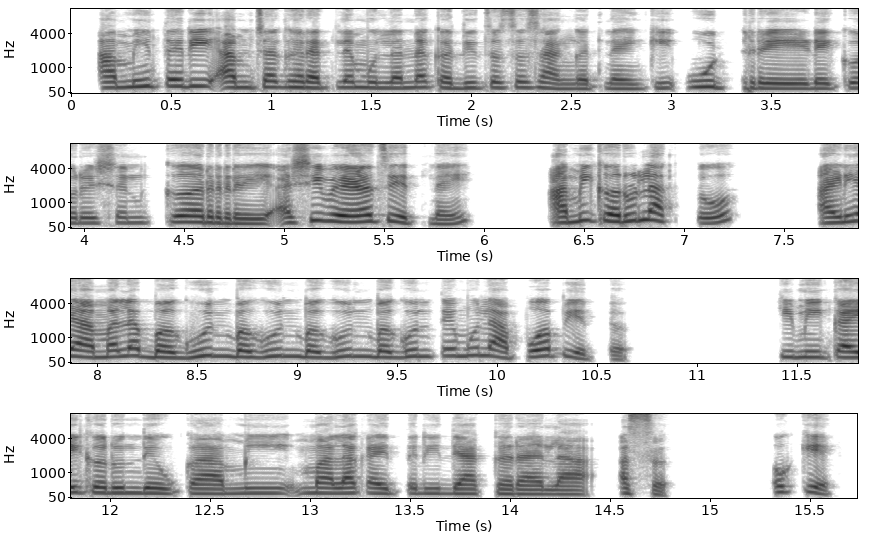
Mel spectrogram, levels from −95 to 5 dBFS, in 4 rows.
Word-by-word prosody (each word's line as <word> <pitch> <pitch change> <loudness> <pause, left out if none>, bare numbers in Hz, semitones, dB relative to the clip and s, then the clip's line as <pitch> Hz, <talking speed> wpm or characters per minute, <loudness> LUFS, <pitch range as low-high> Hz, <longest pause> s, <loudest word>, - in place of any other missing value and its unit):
आम्ही 235 +5 +1
तरी 275 0 +4
आमच्या 225 +1 +1
घरातल्या 230 -1 0
मुलांना 215 +1 -1
कधीच 210 0 -3
असं 225 +1 -3
सांगत 185 -5 -3
नाही, 180 -1 -3
की 205 0 -6
"उठ 240 -4 -4
रे, 190 -1 +2
डेकोरेशन 205 +3 -4
कर 240 -1 +5
रे". 185 -1 +1
अशी 220 +9 +1
वेळच 255 0 +8
येत 230 - +3
नाही. 175 +7 -4 0.4
आम्ही 245 +8 +4
करू 275 -1 +5
लागतो, 270 -8 +1 0.5
आणि 220 +5 +3
आम्हाला 250 +5 +1
बघून-बघून 255 +3 -1
बघून-बघून 245 +2 -3
ते 285 - -3
मुलं 290 0 -2
आपोआप 260 +5 0
येतं 170 -7 -6 0.8
की 245 - -4
"मी 235 0 0
काही 225 -1 +5
करून 210 -2 0
देऊ 200 -2 +1
का?" 185 -1 0
मी, 195 +1 -6
मला 205 0 +1
काहीतरी 190 -1 -4
द्या 180 -1 +2
करायला, 165 -2 -1 0.2
असं. 195 - -1 0.6
ओके. 240 -1 -1
220 Hz, 165 wpm, -23 LUFS, 200-245 Hz, 0.8 s, वेळच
